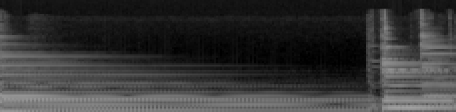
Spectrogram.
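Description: Relaxing background music on guitar: a chord rings out and slowly fades, and a new chord is struck near the end.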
